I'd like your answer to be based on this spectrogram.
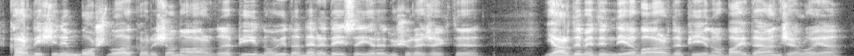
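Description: A man narrating an audiobook in an animated, expressive way. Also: mid-range voice. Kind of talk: scripted narration.

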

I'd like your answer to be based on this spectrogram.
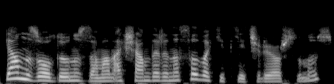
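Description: A man's voice: sits high, lively intonation, a little fast, vocal fry, dry recording, highs cut off. A man voicing an eager, admiring young man in an audiobook.

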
